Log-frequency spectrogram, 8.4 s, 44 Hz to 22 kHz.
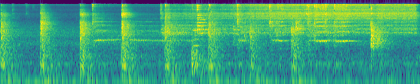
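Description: Metal hand tools striking in a foundry sand mould: a run of sharp knocks, about one every 0.8 s at first, then closer together. Some blows leave a short metallic ring.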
